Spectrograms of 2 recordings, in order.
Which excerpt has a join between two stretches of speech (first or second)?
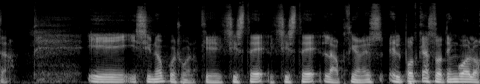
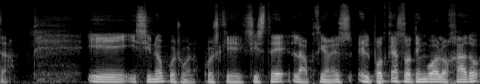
first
